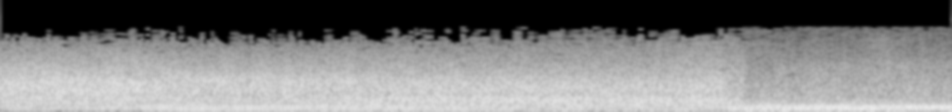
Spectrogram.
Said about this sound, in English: Robert checks his rearview mirrors as they head over a bridge and pass a sign that reads, "Welcome to Washington."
